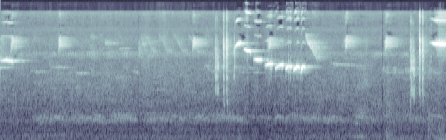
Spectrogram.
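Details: Oriental magpie-robin singing to provoke a rival: scattered thin high notes, then a loud burst of falling whistled notes near the middle and a final sharp high whistle.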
